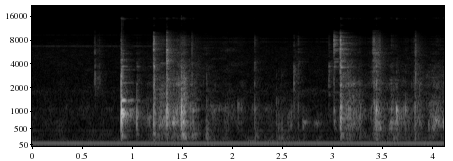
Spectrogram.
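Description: Empty tuna can clanking and scraping on a tile floor as a dachshund noses and pushes it: one sharp clank about a second in, then runs of clinks and scrapes, with another run about three seconds in.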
